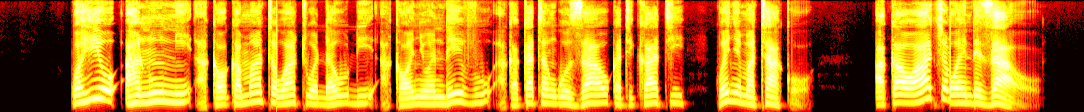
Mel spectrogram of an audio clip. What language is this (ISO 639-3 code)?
swa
